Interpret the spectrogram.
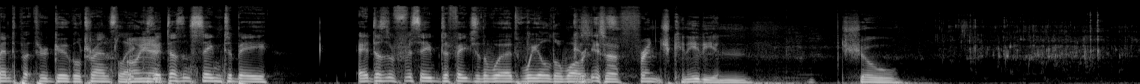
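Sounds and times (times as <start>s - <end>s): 
speech: 0.0s - 2.8s, 3.6s - 7.7s, 8.4s - 9.1s
water-sound phone app reminder notification: 8.4s - 11.4s.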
